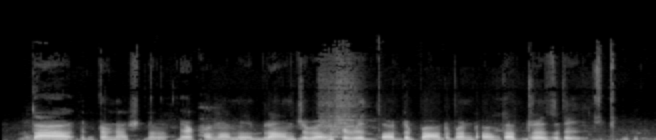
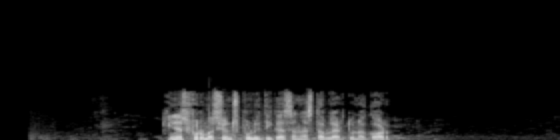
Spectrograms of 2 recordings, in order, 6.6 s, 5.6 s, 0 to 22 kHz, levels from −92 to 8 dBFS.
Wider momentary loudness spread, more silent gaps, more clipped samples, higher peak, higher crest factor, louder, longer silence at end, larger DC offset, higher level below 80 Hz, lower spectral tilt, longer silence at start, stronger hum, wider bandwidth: first, 13 LU vs 5 LU; neither; neither; about the same, -2 dBFS vs 0 dBFS; about the same, 18 dB vs 20 dB; about the same, -19 LUFS vs -17 LUFS; second, 0.2 s vs 1.7 s; neither; about the same, -56 dBFS vs -58 dBFS; first, -7.5 dB/octave vs -4.5 dB/octave; second, 0.25 s vs 1.65 s; neither; first, 14.5 kHz vs 8.2 kHz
